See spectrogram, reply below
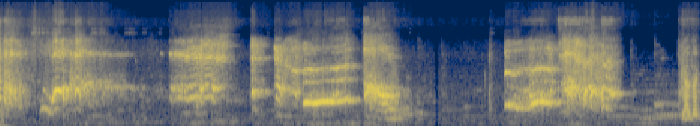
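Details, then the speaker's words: An infant with pertussis gives repeated harsh coughing bursts with high-pitched, strained indrawn breaths between them; whooping cough. "escucha el sonido de la tos de un Infante con pertusis"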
